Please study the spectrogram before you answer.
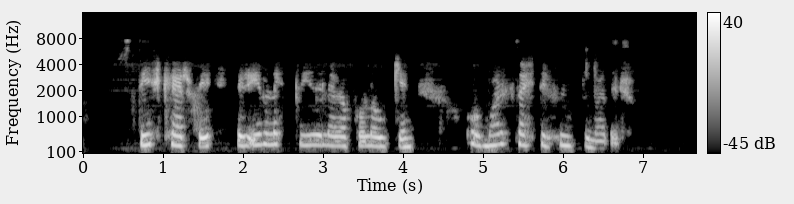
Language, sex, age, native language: Icelandic, female, 18-19, Icelandic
